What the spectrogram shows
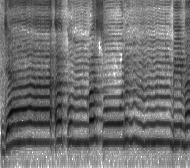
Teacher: മദ് വാജിബ് മുത്തസിൽ 4 or 5 count നിർബന്ധമായിട്ട് നീട്ടി കൊടുക്കുക കേട്ടോ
